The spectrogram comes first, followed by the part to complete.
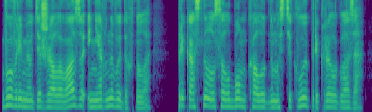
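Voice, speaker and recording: A narrator reading a first-person story aloud in a steady, even manner. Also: medium pitch, fast talker, no echo, clean studio sound. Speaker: audiobook narrator.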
